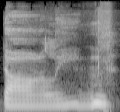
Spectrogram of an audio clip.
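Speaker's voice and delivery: a gentle hint of a French accent on "Darling."; light French accent. Reading the letter, echoing Anne's French accent on "Darling.". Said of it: "with your lovely French accent".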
